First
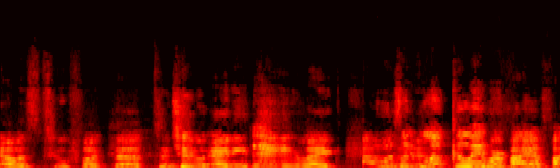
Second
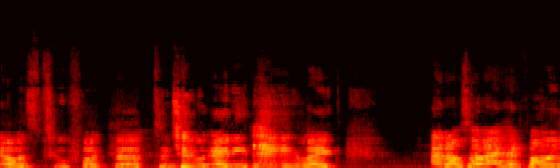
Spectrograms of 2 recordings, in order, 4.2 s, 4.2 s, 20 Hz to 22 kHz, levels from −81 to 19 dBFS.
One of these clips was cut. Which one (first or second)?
first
